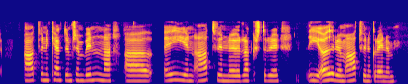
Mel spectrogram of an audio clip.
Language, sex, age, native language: Icelandic, female, 11, Icelandic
